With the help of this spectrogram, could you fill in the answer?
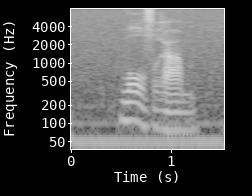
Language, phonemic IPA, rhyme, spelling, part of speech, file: Dutch, /ˈʋɔlfraːm/, -aːm, wolfraam, noun, Nl-wolfraam.ogg
- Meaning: tungsten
